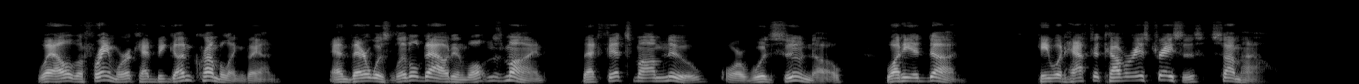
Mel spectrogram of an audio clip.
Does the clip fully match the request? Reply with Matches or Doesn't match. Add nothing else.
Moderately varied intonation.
Doesn't match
